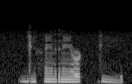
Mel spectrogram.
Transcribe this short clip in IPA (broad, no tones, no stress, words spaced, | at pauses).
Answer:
ɡi̤θĩrĩɹ kːi̤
